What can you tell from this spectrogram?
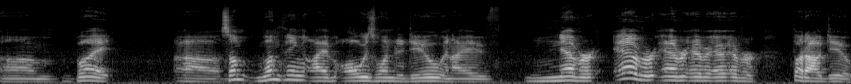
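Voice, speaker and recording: At a fairly slow pace, a man talks in a bright, sharp tone with ordinary pitch variation. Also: fairly high pitch for a man. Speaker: YouTuber, toy collector vlogger. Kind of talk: casual vlog monologue. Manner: stutters; halting, many fillers.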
